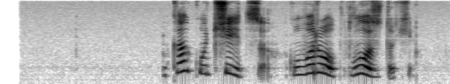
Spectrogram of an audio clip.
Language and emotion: Russian, sad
